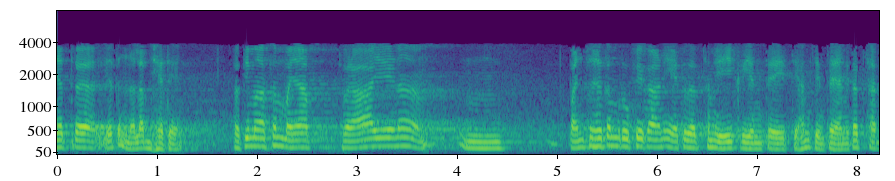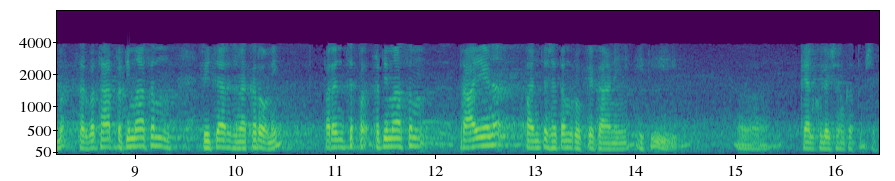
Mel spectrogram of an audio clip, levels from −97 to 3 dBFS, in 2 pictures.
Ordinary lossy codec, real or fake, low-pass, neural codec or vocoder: AAC, 16 kbps; real; 7.2 kHz; none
